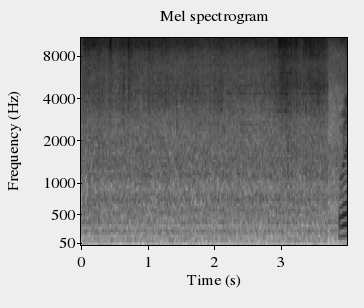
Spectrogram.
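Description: Oxtail pieces searing in a very hot, smoking frying pan: a steady sizzle that holds even until it dips just before the end.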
